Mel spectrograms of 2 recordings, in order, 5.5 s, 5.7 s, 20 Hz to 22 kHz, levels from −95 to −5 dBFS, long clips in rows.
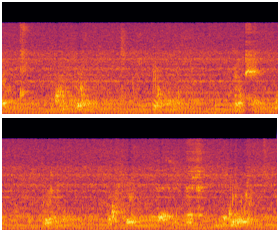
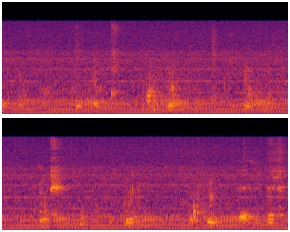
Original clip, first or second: second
